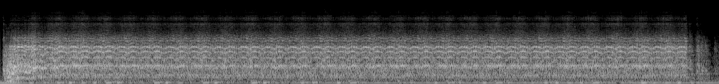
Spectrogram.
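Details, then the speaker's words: IH tractor engine cranked on the starter without fuel to build oil pressure; steady starter whirr with rhythmic compression pulses, about two per second, turning over cleanly but never firing. Afterward no oil pressure shows, gauge possibly bad, and stuff squirts from the exhaust. "This thing is going to sound amazing if it fires. It might actually charge. I should crank it without fuel till it gets oil pressure."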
